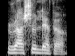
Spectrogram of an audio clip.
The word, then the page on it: Russia leather: Indian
